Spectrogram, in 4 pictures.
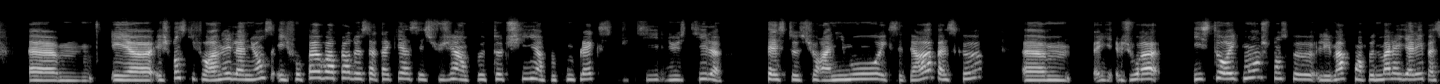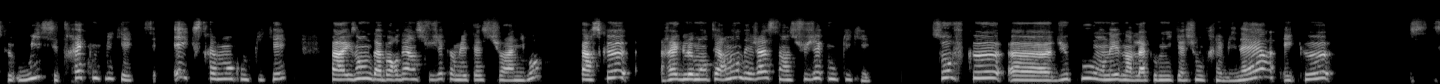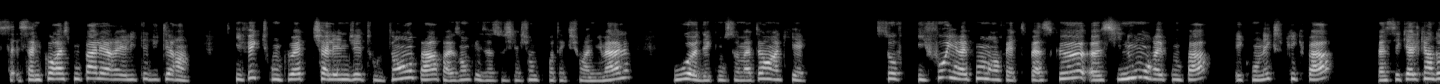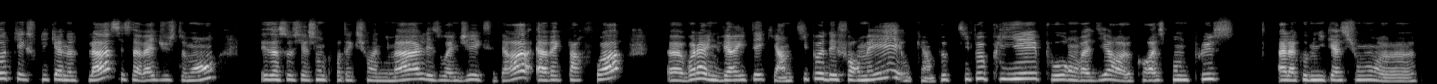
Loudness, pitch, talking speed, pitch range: -20 LUFS, 225 Hz, 215 wpm, 205-255 Hz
